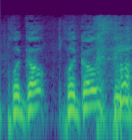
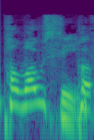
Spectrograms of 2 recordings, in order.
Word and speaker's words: Pelosi: Well, our House Speaker Nancy Plegosi... I don't know how to pronounce her name. It's Nancy Pelosi first of all.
